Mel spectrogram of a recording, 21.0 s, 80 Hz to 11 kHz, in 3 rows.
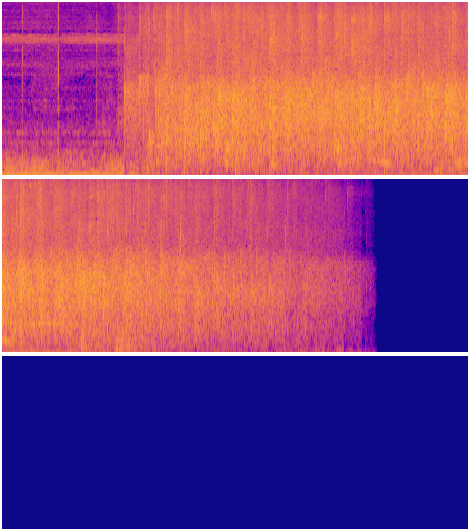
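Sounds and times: audience applauding: 1.8 - 12.6.

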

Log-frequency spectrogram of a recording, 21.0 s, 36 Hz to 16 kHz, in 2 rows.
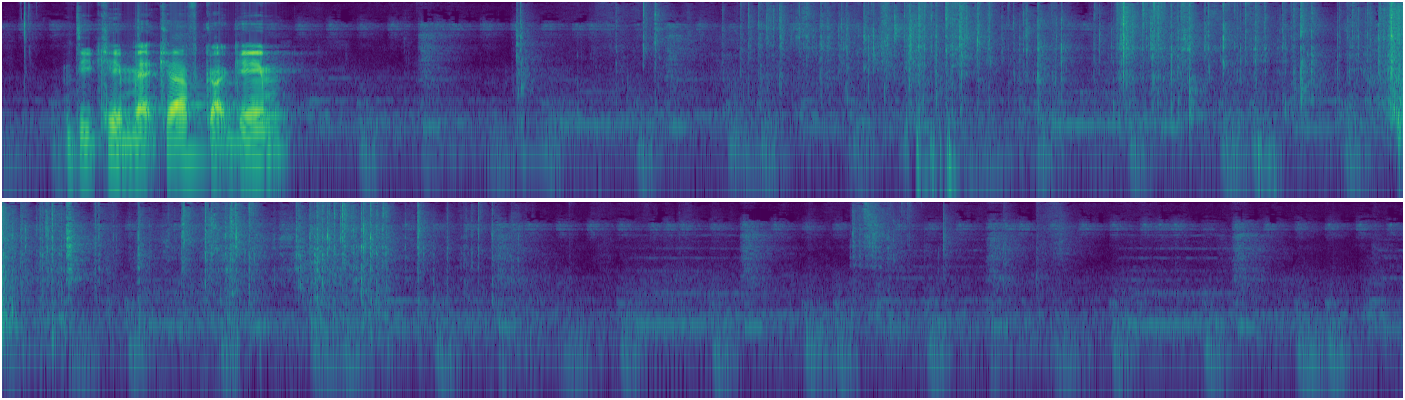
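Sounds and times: background music with steady beat: 0.0 - 21.0
cards rustling: 3.8 - 14.4
foil wrapper crinkling and tearing: 4.7 - 14.4.

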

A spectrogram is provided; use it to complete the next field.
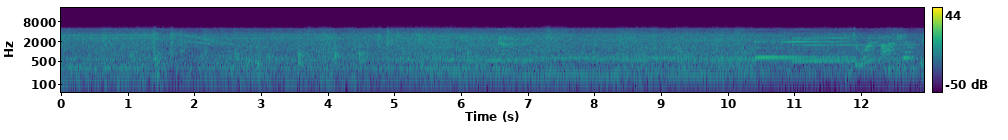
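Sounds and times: train equipment hum and whine: 0.0 - 12.9
high steady tone with overtones: 10.4 - 12.8.

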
